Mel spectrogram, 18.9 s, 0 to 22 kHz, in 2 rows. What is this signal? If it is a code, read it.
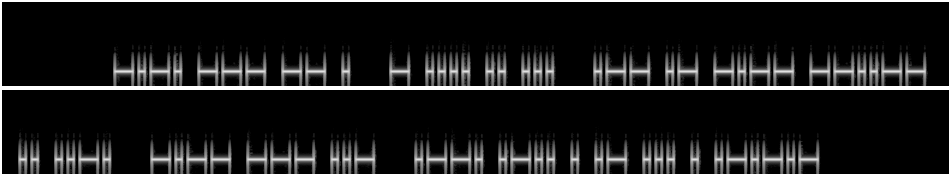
Morse code, heard as a keyed tone, about 20 wpm, 700 Hz. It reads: COME THIS WAY, IF YOU PLEASE.
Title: Sentences from Top 1500 Words 20wpm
